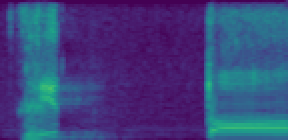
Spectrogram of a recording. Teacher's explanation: लाम ज़ेर ता, लित्ता, ता ज़बर अलिफ ता, लित्ता, ता हुरूफ मुस्तालिया में से है, पुर पढ़ा जाएगा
